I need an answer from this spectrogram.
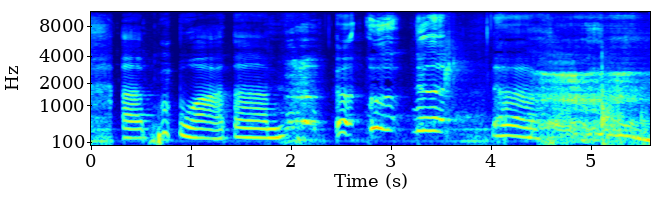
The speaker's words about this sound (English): This is a disgusting podcast. I'm sorry, everybody. The fart noises. Everybody, I'm really sorry.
